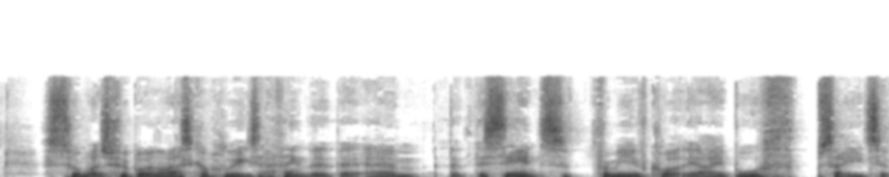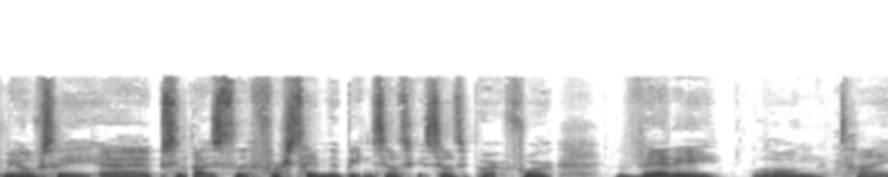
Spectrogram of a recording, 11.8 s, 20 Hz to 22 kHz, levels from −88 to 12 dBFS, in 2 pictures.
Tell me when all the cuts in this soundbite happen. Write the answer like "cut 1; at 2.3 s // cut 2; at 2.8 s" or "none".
cut 1; at 7.2 s // cut 2; at 9.9 s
